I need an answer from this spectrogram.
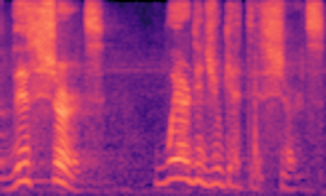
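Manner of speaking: a hint of a kung fu movie bad guy, slow; lightly voiced creepy fan, drawn out; kung fu villain. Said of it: "He sounds like a bad guy in a kung fu movie".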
